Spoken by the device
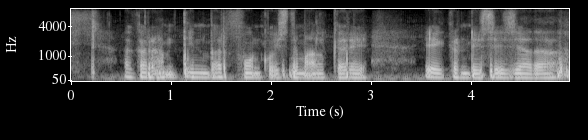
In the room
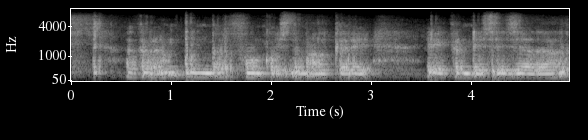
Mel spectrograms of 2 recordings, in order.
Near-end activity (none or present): none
